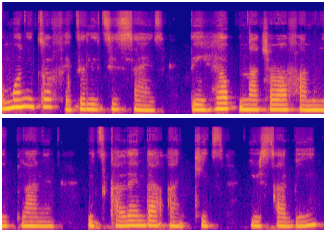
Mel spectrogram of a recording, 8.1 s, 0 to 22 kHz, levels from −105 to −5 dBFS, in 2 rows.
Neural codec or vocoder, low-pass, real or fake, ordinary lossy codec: none; 14.4 kHz; real; Opus, 16 kbps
